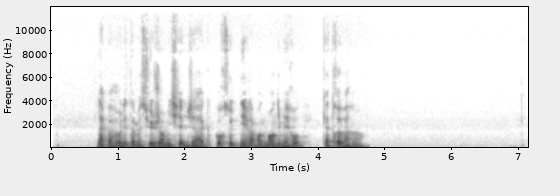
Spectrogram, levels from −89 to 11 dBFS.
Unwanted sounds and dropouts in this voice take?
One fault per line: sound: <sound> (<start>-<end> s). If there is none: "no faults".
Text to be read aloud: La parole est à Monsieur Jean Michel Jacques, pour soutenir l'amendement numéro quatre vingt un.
no faults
